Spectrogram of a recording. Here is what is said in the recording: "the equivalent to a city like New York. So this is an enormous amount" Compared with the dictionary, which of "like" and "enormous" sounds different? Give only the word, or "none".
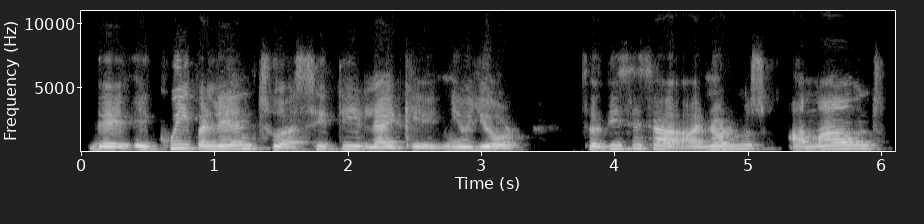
none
